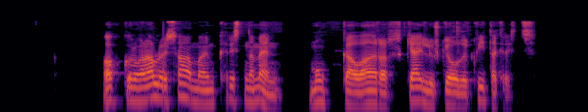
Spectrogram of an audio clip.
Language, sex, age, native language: Icelandic, male, 30-39, Icelandic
